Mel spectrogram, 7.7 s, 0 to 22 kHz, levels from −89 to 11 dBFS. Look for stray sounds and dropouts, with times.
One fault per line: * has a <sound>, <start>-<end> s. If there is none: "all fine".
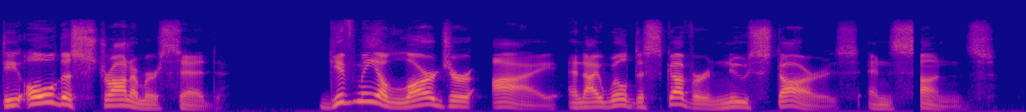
* has a dropout, 6.8-6.9 s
